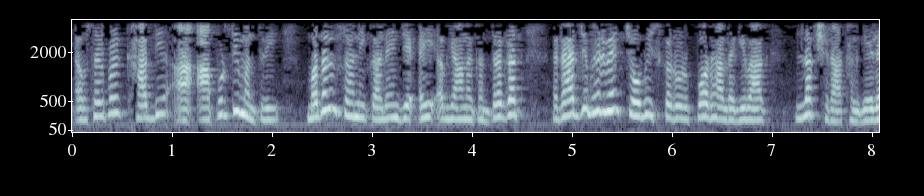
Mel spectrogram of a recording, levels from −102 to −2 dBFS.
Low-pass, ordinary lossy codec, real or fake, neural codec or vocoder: 3.6 kHz; none; real; none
